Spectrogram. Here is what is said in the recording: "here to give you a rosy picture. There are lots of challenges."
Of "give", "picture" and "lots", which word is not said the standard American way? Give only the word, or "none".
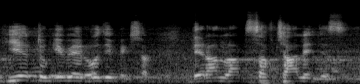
picture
